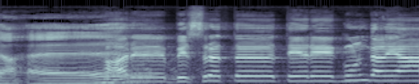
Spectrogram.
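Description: A man's voice chanting a line of Gurbani in long, held, wavering notes, in the sung style of katha recitation.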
